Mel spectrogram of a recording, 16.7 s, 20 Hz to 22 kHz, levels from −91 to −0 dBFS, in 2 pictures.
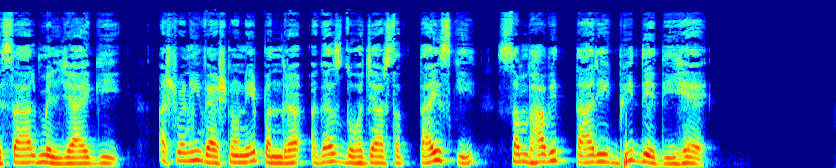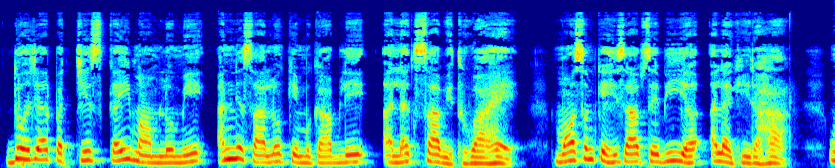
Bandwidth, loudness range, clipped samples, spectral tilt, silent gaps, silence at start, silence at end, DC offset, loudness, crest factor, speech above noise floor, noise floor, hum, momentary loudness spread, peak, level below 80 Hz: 17 kHz; 2 LU; under 0.1%; -6 dB/octave; 7.51-8.35 s; 0 s; 0 s; under 0.1%; -18 LUFS; 16 dB; over 73 dB; under -90 dBFS; none; 8 LU; -2 dBFS; -52 dBFS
